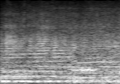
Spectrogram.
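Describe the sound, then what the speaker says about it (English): A rallycross race car engine roars loud and close at high revs, a dense, steady mechanical blare across the whole short burst with no talk. "Listen to this sound. What's coming out of this engine?"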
